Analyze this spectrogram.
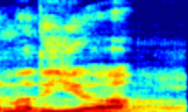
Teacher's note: یا کھڑی زبر مد یا، یہاں یا کے اوپر کھڑا زبر بھی ہے اور مد بھی ہے، اور یہاں پر جو مد ہے یہ 3 الف کی مقدار لمبا کیا جائے گا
